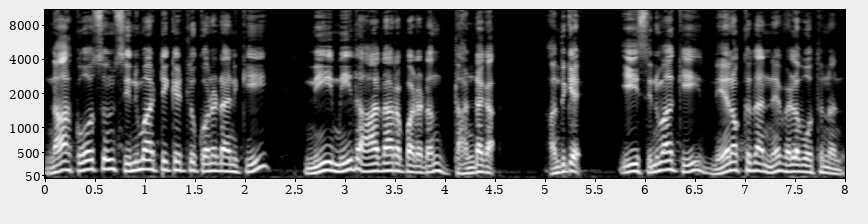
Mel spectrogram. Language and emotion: Telugu, disgusted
